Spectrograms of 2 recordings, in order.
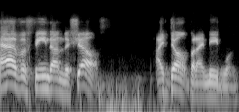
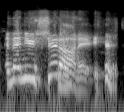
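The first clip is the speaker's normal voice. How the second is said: higher, laughing tease; 12 semitones higher, 4 dB louder than usual. Real, not acted. Teasing while laughing.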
